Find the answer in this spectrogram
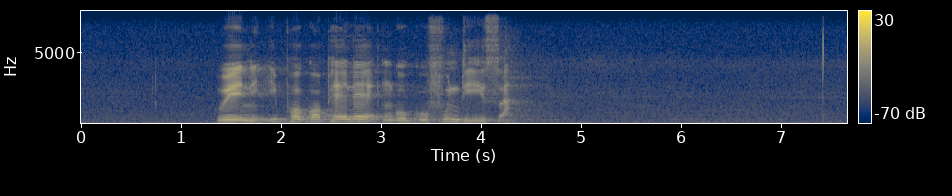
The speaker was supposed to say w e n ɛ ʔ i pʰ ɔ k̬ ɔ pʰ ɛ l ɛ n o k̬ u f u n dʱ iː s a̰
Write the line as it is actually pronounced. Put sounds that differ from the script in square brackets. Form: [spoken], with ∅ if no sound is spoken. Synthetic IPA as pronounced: w e n [i] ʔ i pʰ ɔ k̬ ɔ pʰ ɛ l ɛ [ŋ] o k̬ u f u n dʱ iː s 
